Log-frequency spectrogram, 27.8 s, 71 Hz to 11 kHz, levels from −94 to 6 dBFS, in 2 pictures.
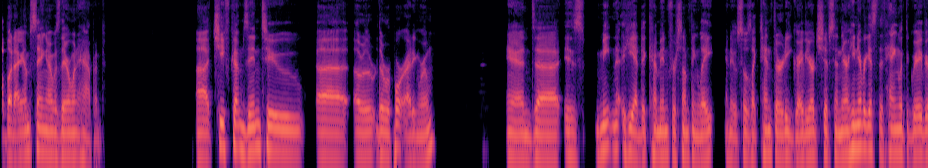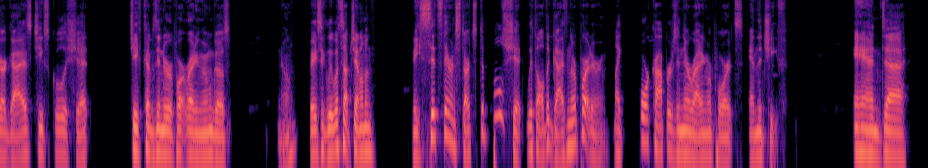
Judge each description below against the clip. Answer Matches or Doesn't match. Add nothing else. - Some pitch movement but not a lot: Matches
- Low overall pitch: Matches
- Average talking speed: Doesn't match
